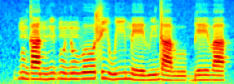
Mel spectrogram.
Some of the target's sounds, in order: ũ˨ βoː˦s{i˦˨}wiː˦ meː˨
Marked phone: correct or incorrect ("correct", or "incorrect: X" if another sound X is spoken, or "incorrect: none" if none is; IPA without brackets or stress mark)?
correct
